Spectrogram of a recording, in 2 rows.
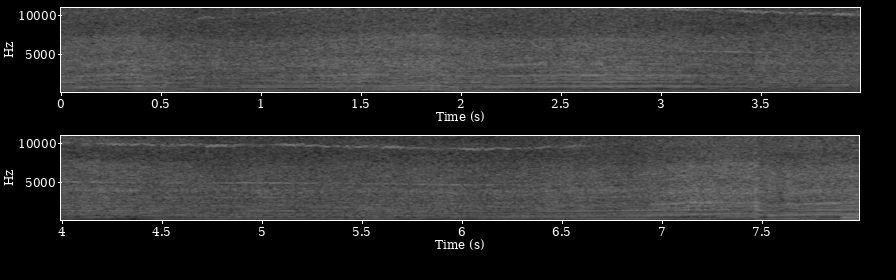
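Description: Several race cars lap a track in a Formula 1 racing video game at the Mexico circuit, their engines a steady, loud, continuous whine that rises and falls in pitch as they pass and shift, with no talk over it.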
